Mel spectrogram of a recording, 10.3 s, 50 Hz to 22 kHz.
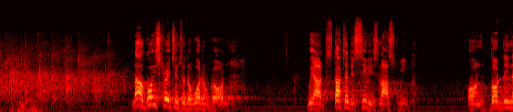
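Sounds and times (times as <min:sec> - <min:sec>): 
church audience clapping during a morning service: 0:00.0 - 0:02.7
speech: 0:02.6 - 0:04.8, 0:06.2 - 0:08.3, 0:09.4 - 0:10.2.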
